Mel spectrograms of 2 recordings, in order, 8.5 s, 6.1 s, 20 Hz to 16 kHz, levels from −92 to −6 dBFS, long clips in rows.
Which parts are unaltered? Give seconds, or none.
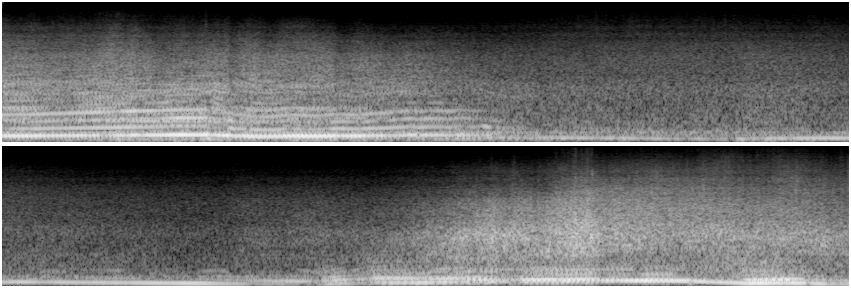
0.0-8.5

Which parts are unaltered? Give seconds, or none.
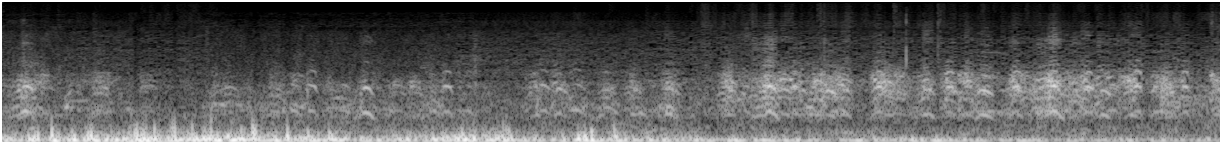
0.0-6.1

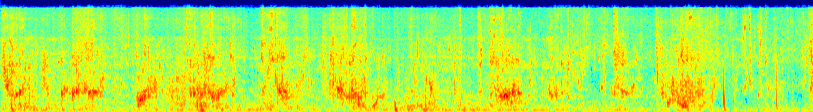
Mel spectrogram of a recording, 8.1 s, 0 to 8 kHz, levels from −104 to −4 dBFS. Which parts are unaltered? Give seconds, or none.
4.9-8.1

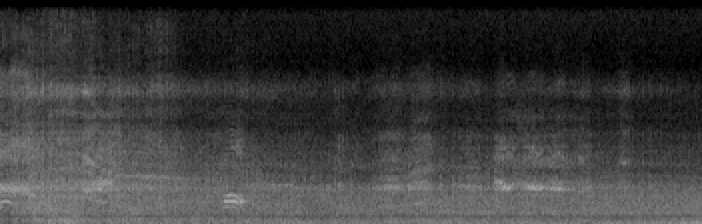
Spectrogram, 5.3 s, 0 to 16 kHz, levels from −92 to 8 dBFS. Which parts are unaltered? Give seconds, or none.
0.0-1.0; 2.5-4.4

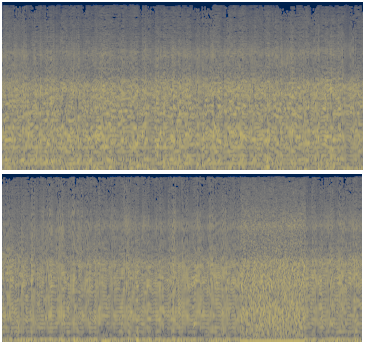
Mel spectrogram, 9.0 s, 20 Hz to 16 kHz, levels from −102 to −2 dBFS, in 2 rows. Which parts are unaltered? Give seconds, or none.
7.5-8.3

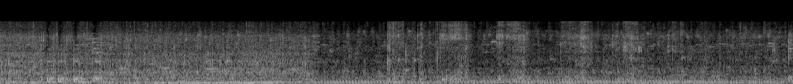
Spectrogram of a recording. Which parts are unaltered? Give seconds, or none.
2.5-3.9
